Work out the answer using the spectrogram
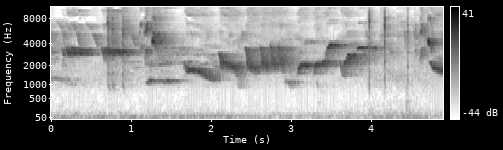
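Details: White-rumped shama pushed to sing a lot and to fight: rich continuous warbling of stepped whistles at varied pitches, with a few sharp clicks.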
